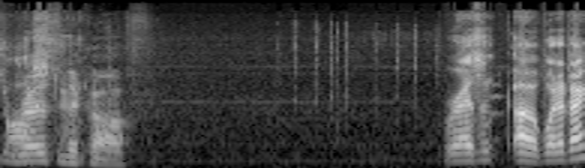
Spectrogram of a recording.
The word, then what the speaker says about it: Reznikov: Foreign Minister Dmytro Kuleba and Defense Minister Oleksiy Reznov, What? alongside U.S. Secretary of State Anthony Blinken and Defense I Secretary think Lloyd it's Austin. Reznikov.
